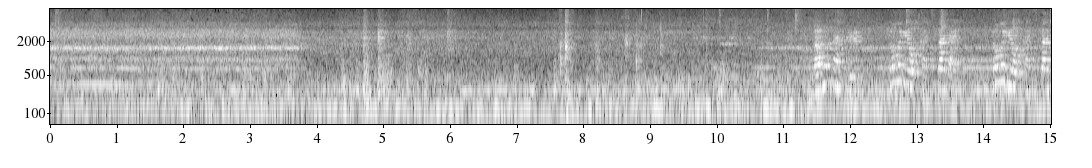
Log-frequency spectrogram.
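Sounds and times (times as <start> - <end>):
train carriage rumble: 0.0 - 15.0.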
